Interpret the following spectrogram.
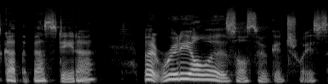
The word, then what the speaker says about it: Rhodiola: I've found a supplement called, I can't pronounce the name properly, but Rhodiola? Oh, rhodiola?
